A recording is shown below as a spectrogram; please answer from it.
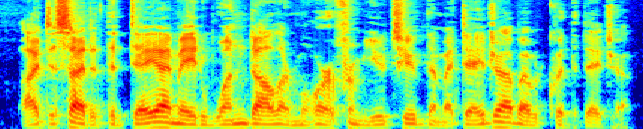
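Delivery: normal talking voice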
